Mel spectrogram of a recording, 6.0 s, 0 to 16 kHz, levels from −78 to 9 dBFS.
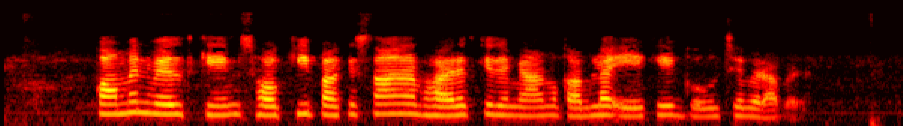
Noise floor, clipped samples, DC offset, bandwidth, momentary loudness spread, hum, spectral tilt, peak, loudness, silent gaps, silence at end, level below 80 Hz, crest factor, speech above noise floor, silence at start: -55 dBFS; under 0.1%; under 0.1%; 11.5 kHz; 11 LU; none; -2.5 dB/octave; 0 dBFS; -19 LUFS; none; 0.7 s; -66 dBFS; 20 dB; 34 dB; 0.65 s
